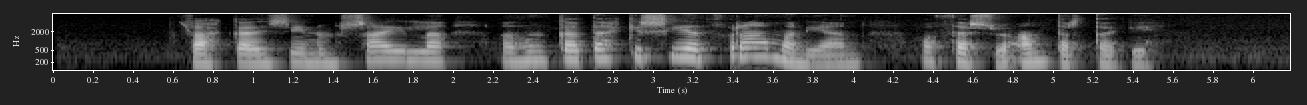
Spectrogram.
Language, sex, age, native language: Icelandic, female, 30-39, Icelandic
